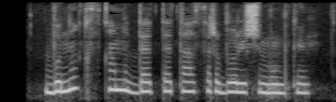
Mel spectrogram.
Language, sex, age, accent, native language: Uzbek, female, 18-24, Buxoro, Uzbek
